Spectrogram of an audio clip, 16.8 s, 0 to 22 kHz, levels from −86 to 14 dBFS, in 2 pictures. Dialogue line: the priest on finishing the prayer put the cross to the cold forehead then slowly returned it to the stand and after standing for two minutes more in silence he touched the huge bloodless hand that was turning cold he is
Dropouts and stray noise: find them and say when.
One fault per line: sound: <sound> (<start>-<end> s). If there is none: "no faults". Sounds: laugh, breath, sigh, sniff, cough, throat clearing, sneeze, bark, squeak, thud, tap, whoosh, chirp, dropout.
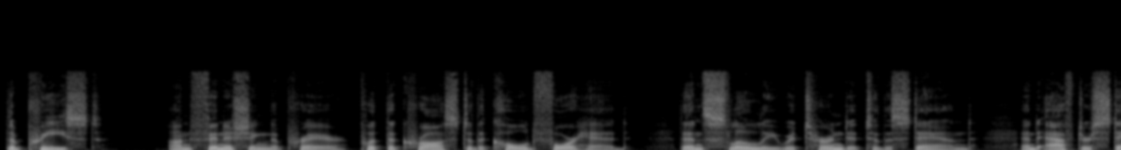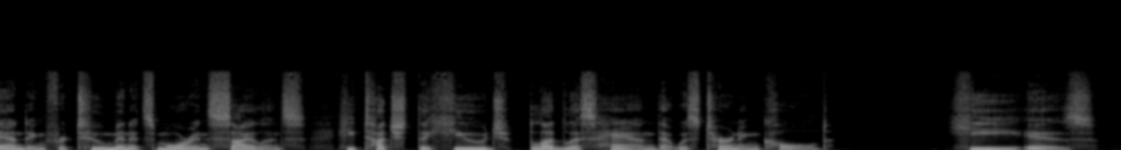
no faults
